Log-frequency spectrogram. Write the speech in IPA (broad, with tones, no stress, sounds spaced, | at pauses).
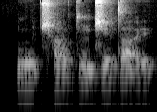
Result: l u˦ t͡ɕʰ a˦ ʊ̯ t ũ˨ d͡ʑ e˦ t a˨ ɪ̯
